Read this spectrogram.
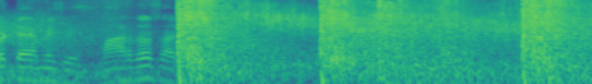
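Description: A sniper rifle fires a loud, sharp shot.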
